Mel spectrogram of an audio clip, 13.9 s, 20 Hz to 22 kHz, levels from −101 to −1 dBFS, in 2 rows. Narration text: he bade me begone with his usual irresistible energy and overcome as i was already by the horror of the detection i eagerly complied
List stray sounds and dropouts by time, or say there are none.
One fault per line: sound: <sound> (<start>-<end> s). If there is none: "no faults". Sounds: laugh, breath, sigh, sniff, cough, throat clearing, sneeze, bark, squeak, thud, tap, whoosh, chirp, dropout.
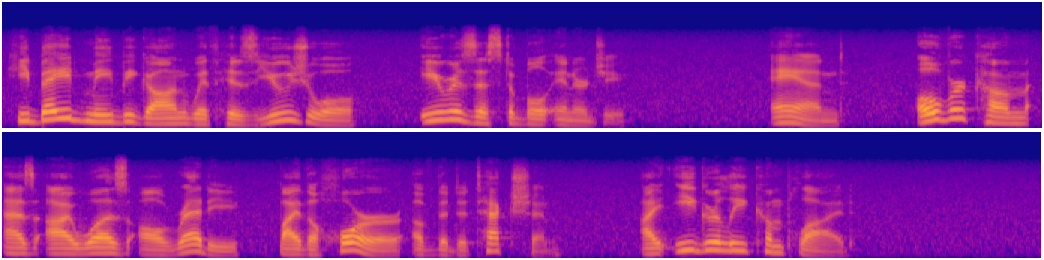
no faults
